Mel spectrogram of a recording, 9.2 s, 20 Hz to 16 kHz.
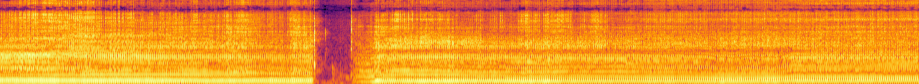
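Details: Steady, even electrical buzz with a firm hum underneath, briefly cutting out once, from a buzzing 168W lighting ballast.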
